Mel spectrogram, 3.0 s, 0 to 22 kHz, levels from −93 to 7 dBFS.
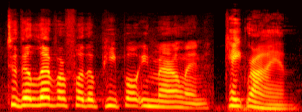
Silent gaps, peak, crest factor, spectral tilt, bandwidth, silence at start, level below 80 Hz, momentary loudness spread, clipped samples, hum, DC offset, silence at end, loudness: none; -2 dBFS; 20 dB; -4.5 dB/octave; 15 kHz; 0.1 s; -62 dBFS; 9 LU; under 0.1%; none; under 0.1%; 0.05 s; -22 LUFS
